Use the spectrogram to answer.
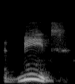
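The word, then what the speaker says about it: admit: তো নিয়মটা হচ্ছে অ্যাডমিট উচ্চারণ করার সময় উচ্চারণ করতে হবে কি অ্যাডমিট।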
